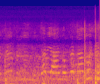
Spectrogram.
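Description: Indistinct shouting voices around a boxing ring, with two sharp smacks in quick succession near the end as gloved punches land.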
